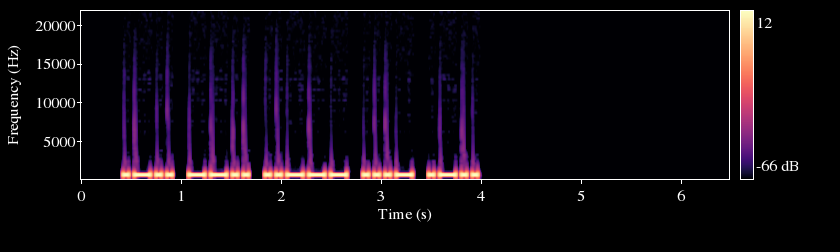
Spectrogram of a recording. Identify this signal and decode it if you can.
Morse code, heard as a keyed tone, about 21 wpm, 700 Hz. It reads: LZ2VL
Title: DXCC-100 Call Signs - 5 Characters - Repeated 3x - 22wpm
